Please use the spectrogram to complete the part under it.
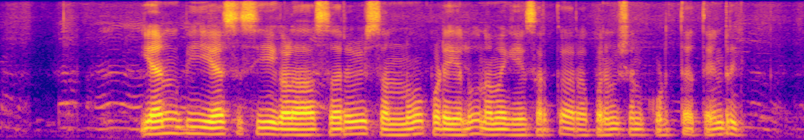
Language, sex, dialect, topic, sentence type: Kannada, male, Northeastern, banking, question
